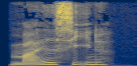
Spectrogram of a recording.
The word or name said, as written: megetsigende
